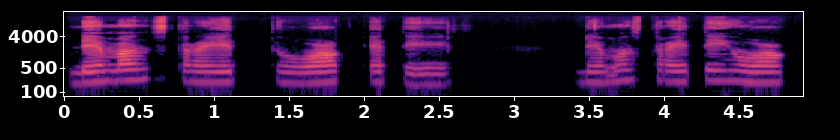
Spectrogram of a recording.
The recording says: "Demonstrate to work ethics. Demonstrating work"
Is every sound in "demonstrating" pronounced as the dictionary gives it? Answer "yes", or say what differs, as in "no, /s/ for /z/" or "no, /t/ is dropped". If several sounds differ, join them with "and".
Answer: yes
